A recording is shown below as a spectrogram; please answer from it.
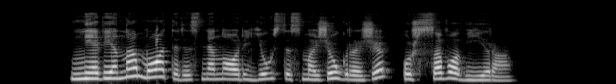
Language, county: Lithuanian, Telšiai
